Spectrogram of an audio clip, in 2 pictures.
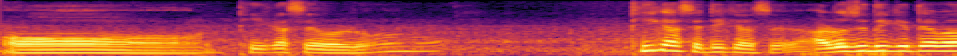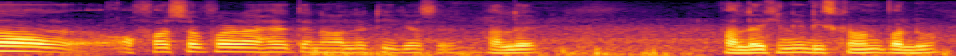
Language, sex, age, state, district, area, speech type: Assamese, male, 30-45, Assam, Nalbari, rural, spontaneous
